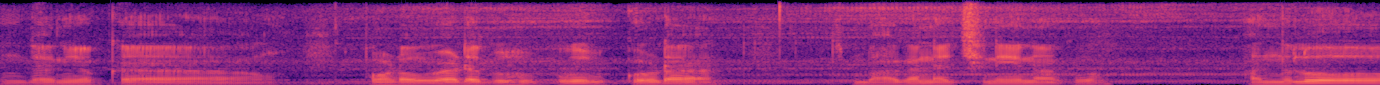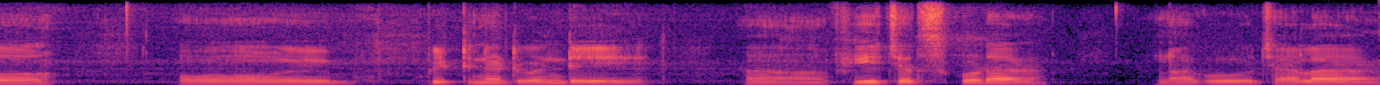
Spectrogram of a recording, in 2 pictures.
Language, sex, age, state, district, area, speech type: Telugu, male, 60+, Andhra Pradesh, West Godavari, rural, spontaneous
